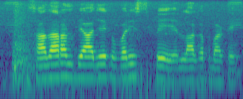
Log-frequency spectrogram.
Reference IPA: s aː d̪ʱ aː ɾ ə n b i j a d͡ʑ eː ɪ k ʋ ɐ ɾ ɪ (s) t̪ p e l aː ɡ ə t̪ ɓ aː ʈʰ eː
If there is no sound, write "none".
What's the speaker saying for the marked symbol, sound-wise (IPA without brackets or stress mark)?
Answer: s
